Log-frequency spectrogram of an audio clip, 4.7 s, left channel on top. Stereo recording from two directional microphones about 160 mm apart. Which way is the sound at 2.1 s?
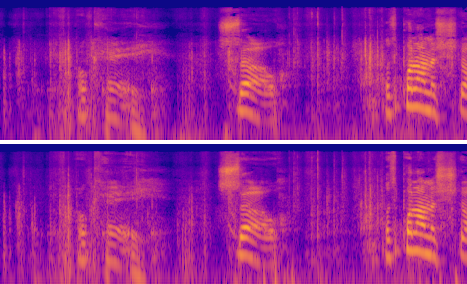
20° right (ahead or behind).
